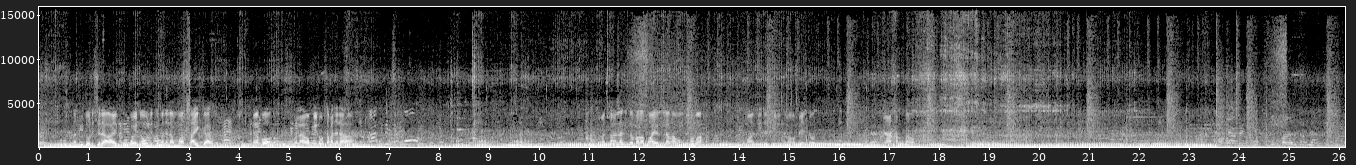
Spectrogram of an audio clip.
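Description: A dump truck's engine running steadily, with people talking and calling over it; the drone cuts off suddenly near the end.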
